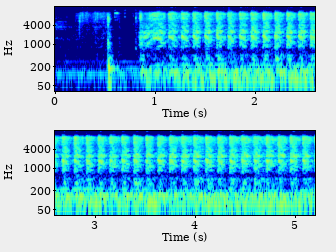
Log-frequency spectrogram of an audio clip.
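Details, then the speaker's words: Farm vehicle that died while running, gargling to a halt: sharp click then steady rapid starter churning about three turns a second, never catching, fuel pump whining; no fuel arriving, owner suspects failed fuel pump, not filters. "no if it was filters you'd think it would try and start then con out again so I don't think it's filters no there's no fuel there at all"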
